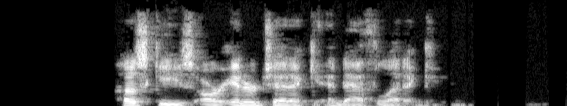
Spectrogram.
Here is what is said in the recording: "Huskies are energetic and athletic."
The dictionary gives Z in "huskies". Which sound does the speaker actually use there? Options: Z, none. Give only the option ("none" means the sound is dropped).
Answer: Z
